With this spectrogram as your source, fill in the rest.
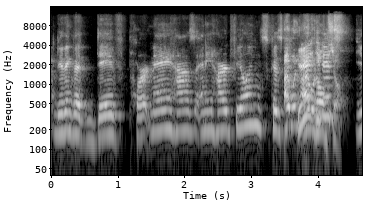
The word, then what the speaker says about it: Portnoy: And, but you sent me a video, and Dave Portnoy, that's how you say it, right? Yeah, Portnoy, yeah.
